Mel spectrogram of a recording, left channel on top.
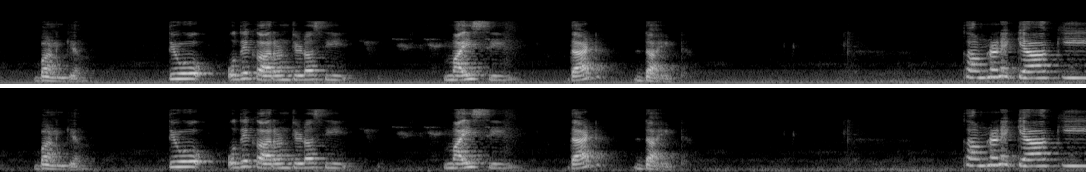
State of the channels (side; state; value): left; noise; hum, 22 dB below the sound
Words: ਬਣ ਗਿਆ ਤੇ ਉਹਦੇ ਕਾਰਨ ਜਿਹੜਾ ਸੀ ਮਾਈਸ ਸੀ ਦੈਟ ਡਾਈਡ। ਤਾਂ ਉਹਨਾਂ ਨੇ ਕਿਹਾ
